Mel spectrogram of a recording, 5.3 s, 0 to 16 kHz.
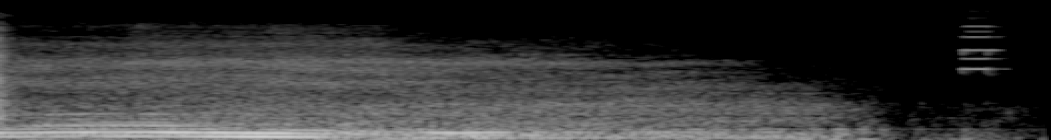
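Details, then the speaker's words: Old AMD FX desktop with GTX 550 Ti and a single PC3-10600 RAM stick, dusty cooler, drives disconnected: fans rush up on power-on and settle, then one short clean beep; posted first time with no hesitation, a normal start. "it posted first time straight away no hesitations"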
